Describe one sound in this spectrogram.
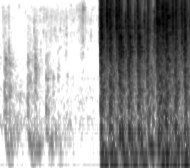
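A rifle fires loudly.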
